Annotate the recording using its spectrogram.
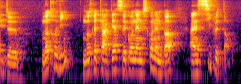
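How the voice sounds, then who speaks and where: The man's fairly quick delivery is heard with noticeable background noise. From southern France, Aude (Castelnaudary area). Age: 20s. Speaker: travel vlogger. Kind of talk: scripted humorous self-introduction.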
